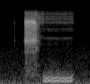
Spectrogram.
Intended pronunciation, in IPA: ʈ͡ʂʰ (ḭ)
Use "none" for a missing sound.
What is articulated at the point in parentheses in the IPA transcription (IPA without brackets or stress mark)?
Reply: ḭ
